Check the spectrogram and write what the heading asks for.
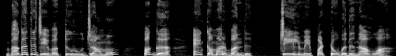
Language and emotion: Sindhi, neutral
